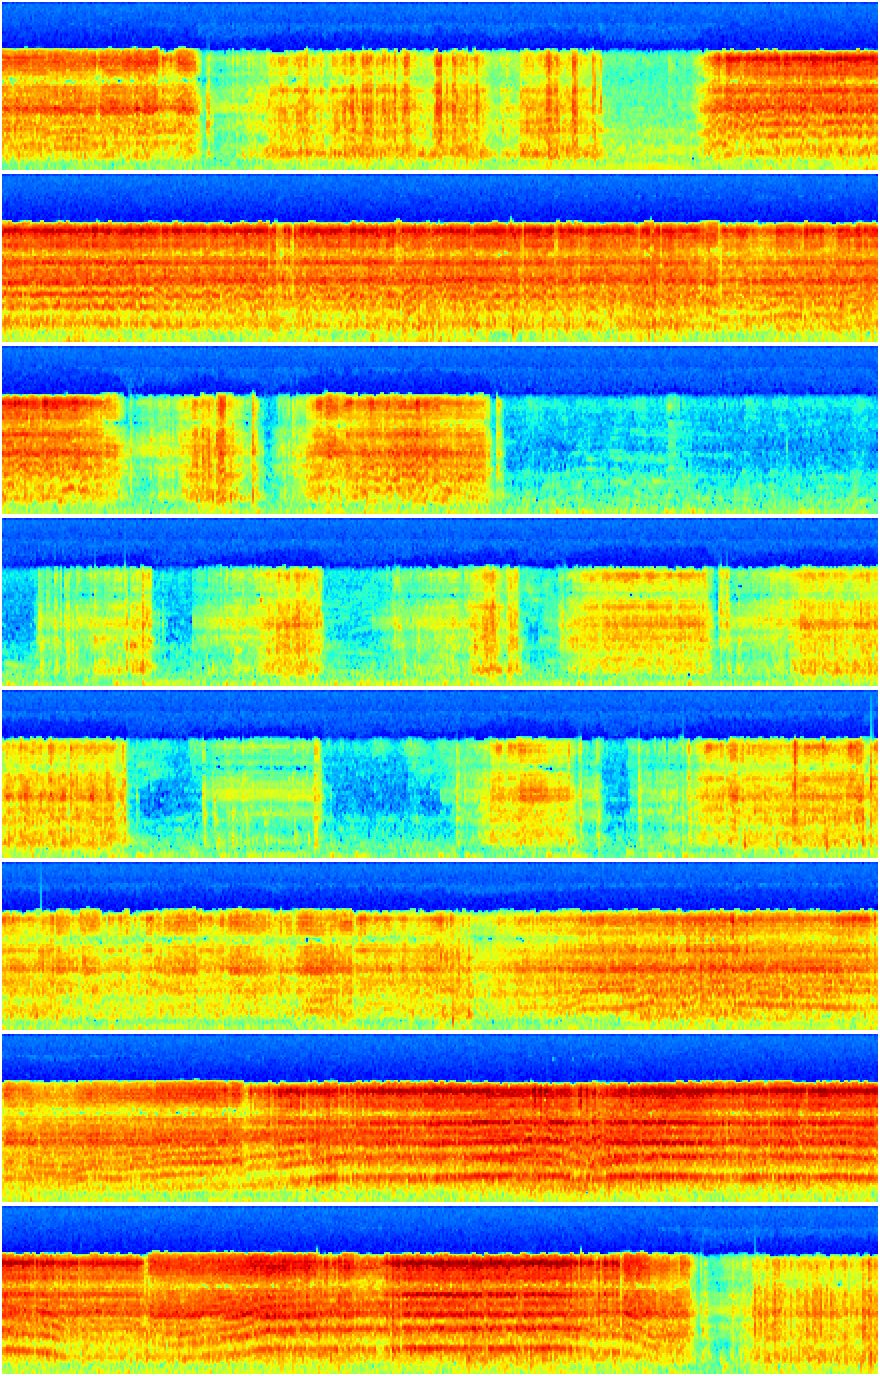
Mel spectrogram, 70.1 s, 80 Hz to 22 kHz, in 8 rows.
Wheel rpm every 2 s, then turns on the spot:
70, 30, 30, 50, 120, 110, 110, 100, 90, 30, 50, 10, 0, 0, 10, 10, 20, 20, 0, 0, 20, 40, 40, 40, 50, 70, 70, 110, 160, 150, 150, 110, 160, 140, 20.
2-6 18-20 34-36 68-70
